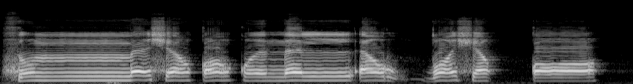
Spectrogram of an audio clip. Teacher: Bila kita sambung, tak ada mad asli dia.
